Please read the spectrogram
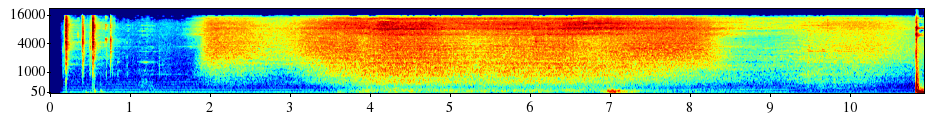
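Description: Small hexacopter heard through its onboard camera: a few light clicks, then a steady rushing hiss of propeller wash and wind as it lifts off and flies, with one low thump about seven seconds in. The hiss fades away near the end.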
